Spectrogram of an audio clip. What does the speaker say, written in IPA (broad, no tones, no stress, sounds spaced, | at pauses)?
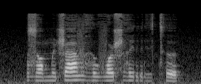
z ɒ m ĩ ʂ a v a̤ ʊ̯ v ɒ ʂ a̤ ɪ̯ r e̤ tʰ ə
